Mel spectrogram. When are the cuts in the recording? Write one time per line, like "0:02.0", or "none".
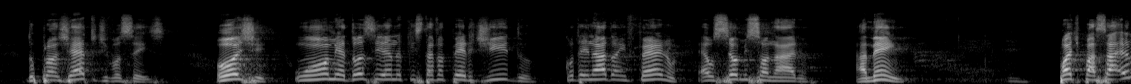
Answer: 0:08.5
